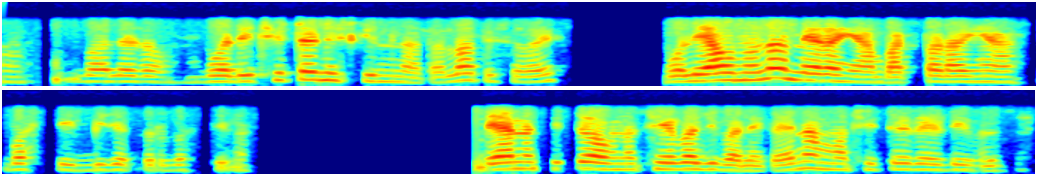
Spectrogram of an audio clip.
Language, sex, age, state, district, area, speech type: Nepali, female, 45-60, West Bengal, Alipurduar, rural, conversation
